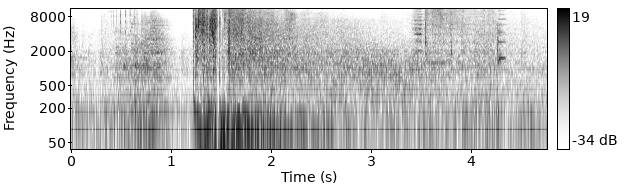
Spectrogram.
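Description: The guns of the G Hoffman gunboat fire in a naval video game as a sudden loud volley that rolls on into a sustained rumbling blast, with sharper crackling shots following over the dense battle noise.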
